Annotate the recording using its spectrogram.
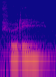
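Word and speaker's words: Furi: really need to break Foody the title is meant to be the Japanese pronunciation of the English word free so the game has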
